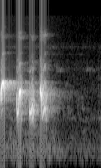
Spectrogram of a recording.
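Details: A single short dok phrase from a caged Red-whiskered bulbul, played to train young birds: a high whistled opening that slides into three quick, bubbly chirps.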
